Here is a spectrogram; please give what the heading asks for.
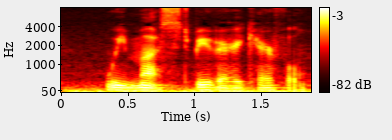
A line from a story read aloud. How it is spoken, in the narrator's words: The judge murmured with a reptilian smile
